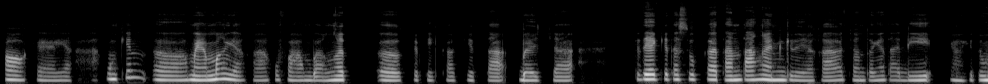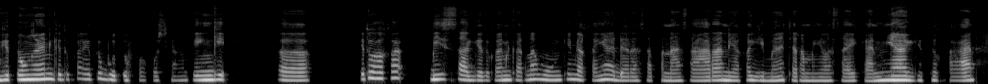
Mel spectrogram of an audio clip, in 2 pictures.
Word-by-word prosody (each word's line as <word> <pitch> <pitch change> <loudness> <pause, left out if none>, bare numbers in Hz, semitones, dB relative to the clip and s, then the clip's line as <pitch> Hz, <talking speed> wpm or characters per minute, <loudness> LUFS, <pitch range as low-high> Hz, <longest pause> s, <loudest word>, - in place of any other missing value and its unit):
Oke 205 -2 0 0.2
ya. 185 - -12 0.3
Mungkin, 295 +6 -2
eee, 200 -2 0
memang 210 +5 +6
ya 205 - -1
Kak 190 0 -12
aku 210 - -11
paham 190 -2 -5
banget, 190 +3 +2 0.3
eee, 185 -2 0
ketika 190 -1 -14
kita 185 -2 -9 0.2
baca, 185 -1 -4 0.6
ketika 230 0 +8
kita 230 -1 -1
suka 225 0 -3
tantangan 210 +1 +4
gitu 195 -2 -5
ya 180 - -11
Kak, 190 +3 -6
contohnya 190 -1 -6
tadi, 195 +1 -2 0.2
yang 195 -4 -6
hitung-hitungan 220 +4 +6
gitu 230 -1 -6
kan 245 +2 -12
itu 240 +2 -6
butuh 210 -4 -4
fokus 190 0 -18
yang 190 +1 -14
tinggi. 210 +2 +4 0.5
Eee, 190 -2 -2 0.5
itu 240 - -5
Kakak, 285 0 -2 0.2
bisa 225 -2 +1
gitu 195 -1 -5
kan 200 +2 +1
karena 210 +2 -4
mungkin 215 +1 -1
Kakaknya 205 +3 -2
ada 180 -1 -6
rasa 180 0 -17
penasaran 175 +2 -3
ya 180 -1 -3
Kak 200 - -5
gimana 175 +1 -2
cara 175 -2 -8
menyelesaikannya 175 +2 +2 0.2
gitu 190 +1 -9
kan. 180 +2 -3
195 Hz, 155 wpm, -22 LUFS, 185-215 Hz, 0.6 s, ketika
